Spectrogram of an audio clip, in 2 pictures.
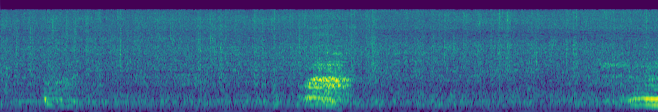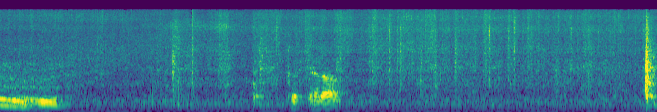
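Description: Frozen chopped peppers and onions sizzling steadily in a very hot nonstick frying pan, with a few light clicks near the end as they are stirred.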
